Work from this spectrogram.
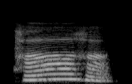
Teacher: Tha we have to prolong, and the visarga sound ha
